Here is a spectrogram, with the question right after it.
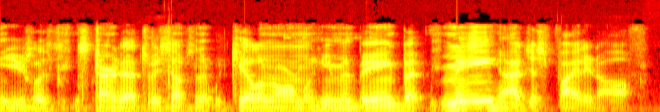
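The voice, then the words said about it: Sounds a little sick, congested. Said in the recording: “I got a bit of a cold this morning ... you sound a little sick”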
